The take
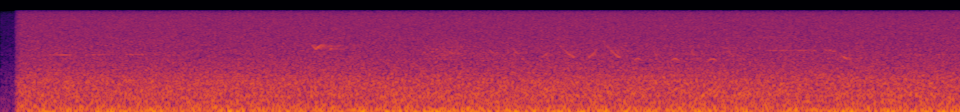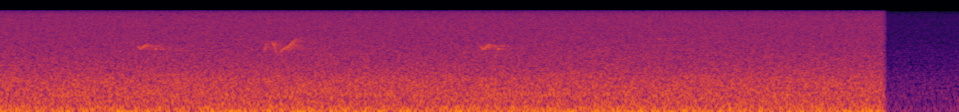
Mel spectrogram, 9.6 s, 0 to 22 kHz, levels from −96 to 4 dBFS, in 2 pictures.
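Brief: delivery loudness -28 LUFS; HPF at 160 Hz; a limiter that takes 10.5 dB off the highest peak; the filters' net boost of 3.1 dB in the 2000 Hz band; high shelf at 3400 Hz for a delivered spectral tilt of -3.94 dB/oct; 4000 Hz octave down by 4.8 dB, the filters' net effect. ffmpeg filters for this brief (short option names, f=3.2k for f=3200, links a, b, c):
-af "highpass=160,equalizer=f=2k:t=o:g=6.5,highshelf=f=3.4k:g=-5,equalizer=f=4k:t=o:g=-5,volume=7dB,alimiter=limit=-20dB:level=0:latency=1"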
